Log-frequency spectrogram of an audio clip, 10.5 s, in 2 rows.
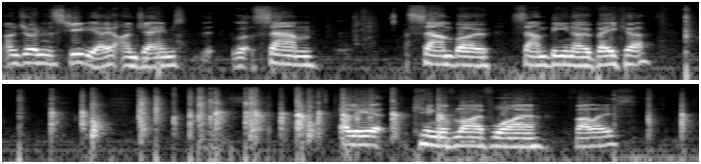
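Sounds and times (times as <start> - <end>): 
speech: 0.0 - 5.0, 7.8 - 10.0
several people clapping: 5.1 - 10.4.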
